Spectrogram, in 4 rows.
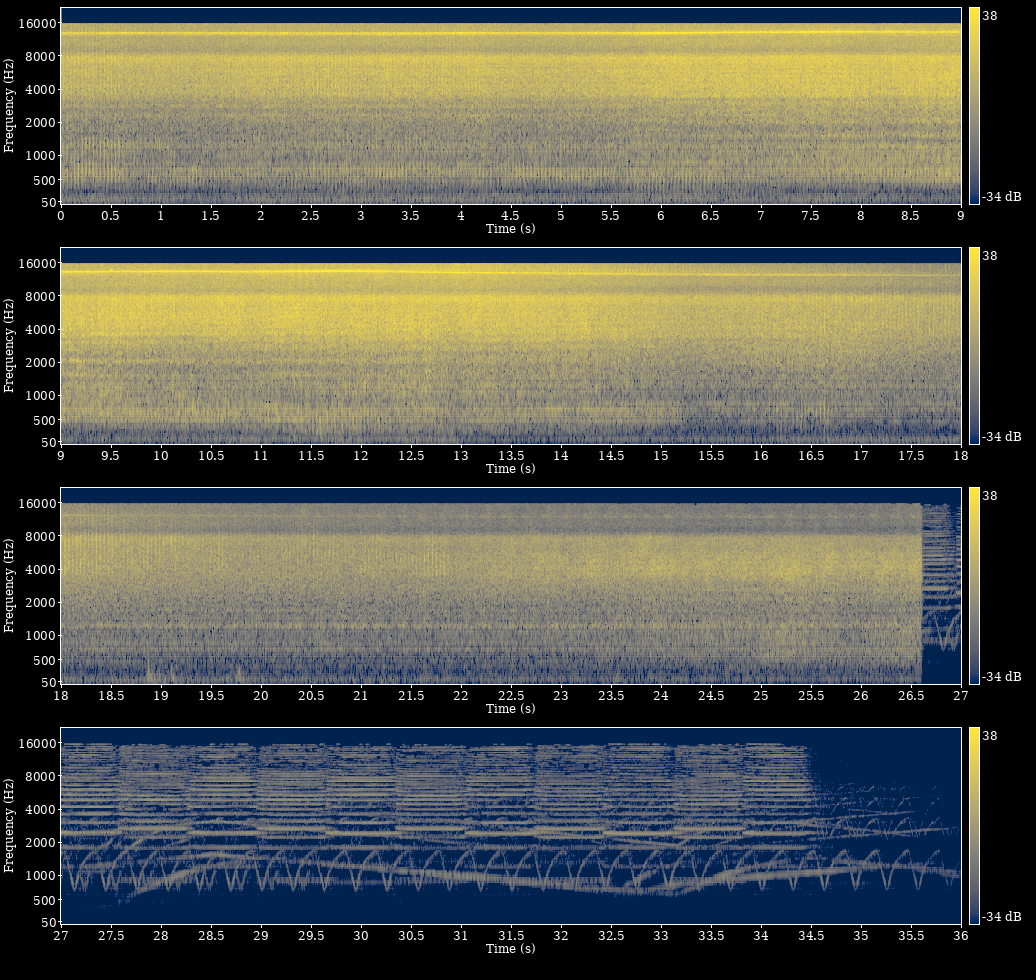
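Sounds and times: helicopter rotor and turbine noise: 0.0 - 26.6
electronic sirens wailing and yelping: 0.0 - 35.6.

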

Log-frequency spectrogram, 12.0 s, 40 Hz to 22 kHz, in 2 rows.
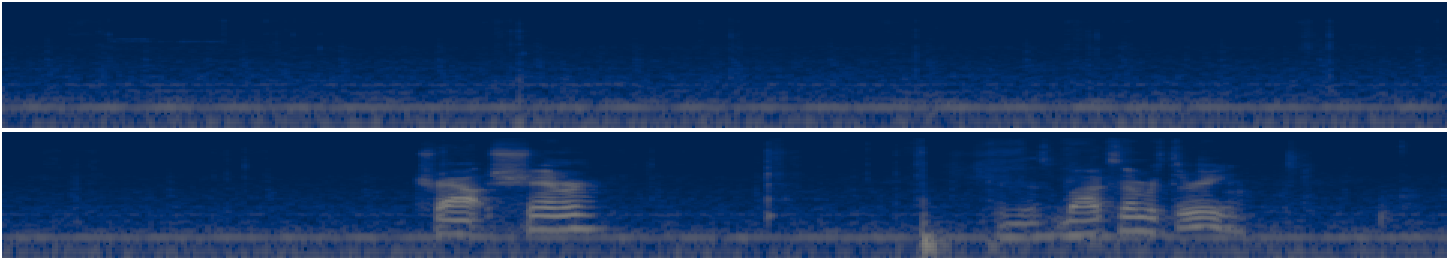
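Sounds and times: steady low hum: 0.0 - 12.0
cards clicking and rustling: 0.2 - 7.2, 8.6 - 11.0.

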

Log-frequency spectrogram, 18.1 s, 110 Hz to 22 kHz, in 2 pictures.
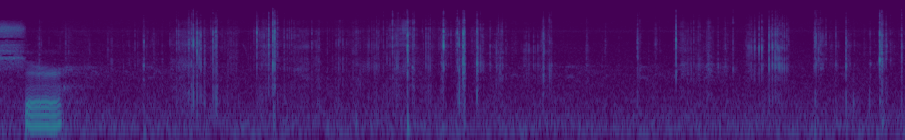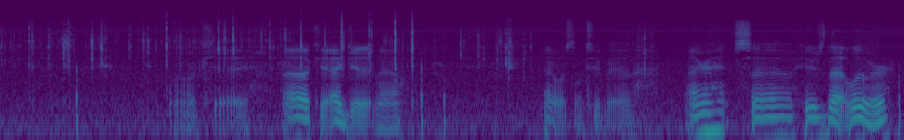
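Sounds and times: plastic blister pack crinkling: 0.3 - 14.6.

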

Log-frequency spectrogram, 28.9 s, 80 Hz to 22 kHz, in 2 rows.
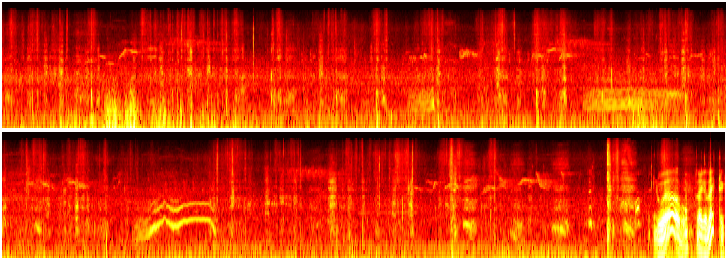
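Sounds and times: kitten growling: 11.6 - 15.3, 17.1 - 19.1.

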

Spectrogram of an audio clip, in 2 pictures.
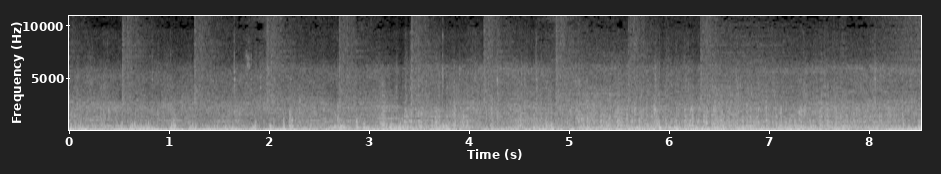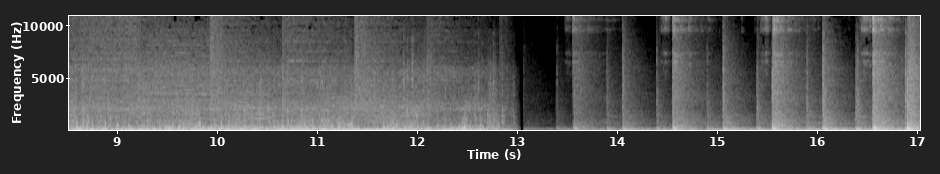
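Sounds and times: bike knocking on bumps: 0.0 - 13.0
bike rattling: 0.0 - 13.0
bike tyres rolling on dirt: 0.0 - 13.0
wind rumble on microphone: 0.0 - 13.0.

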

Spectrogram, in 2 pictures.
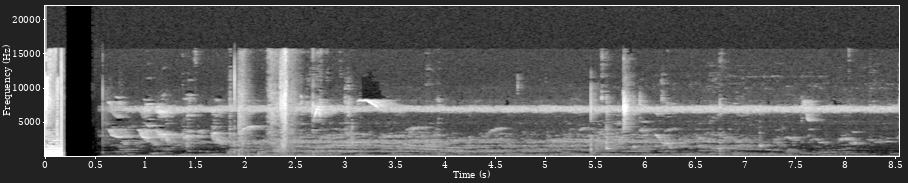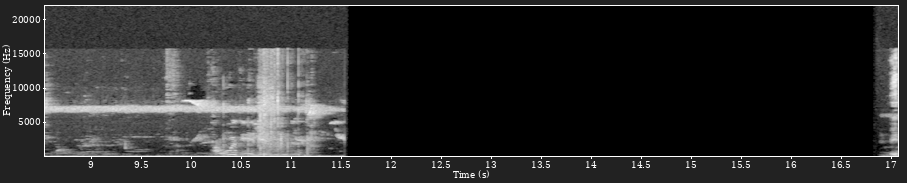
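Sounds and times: small birds chirping: 0.6 - 11.6.

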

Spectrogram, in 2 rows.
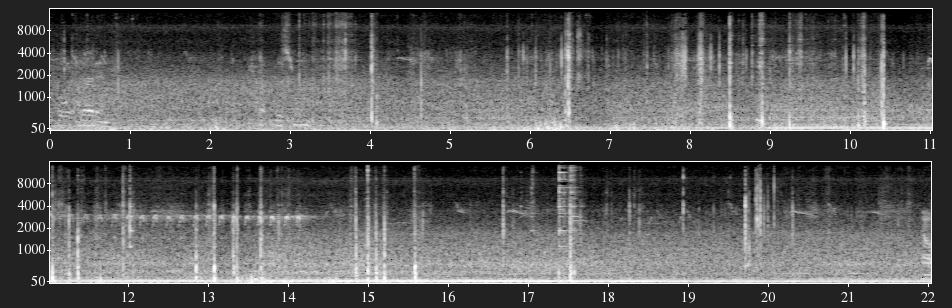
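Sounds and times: tool prying and scraping shingles: 7.7 - 12.2.

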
